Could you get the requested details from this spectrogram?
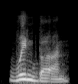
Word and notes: windburn: Indian

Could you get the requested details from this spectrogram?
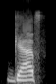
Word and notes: gaffe: Indian

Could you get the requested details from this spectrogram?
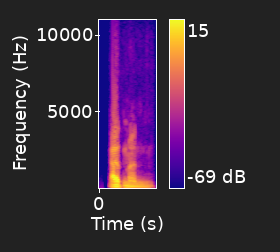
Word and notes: atman: American English

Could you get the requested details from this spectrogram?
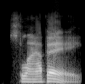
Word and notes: slavey: American English

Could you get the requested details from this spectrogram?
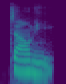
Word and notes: townee: Indian

